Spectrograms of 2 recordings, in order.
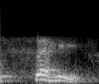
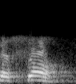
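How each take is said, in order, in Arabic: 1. تنتهي الكلمة بصوت صائت. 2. تنتهي الكلمة بصوت صامت. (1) "وكاء السهي" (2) "وليس السه كما ينطق به بعض الطلبة"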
